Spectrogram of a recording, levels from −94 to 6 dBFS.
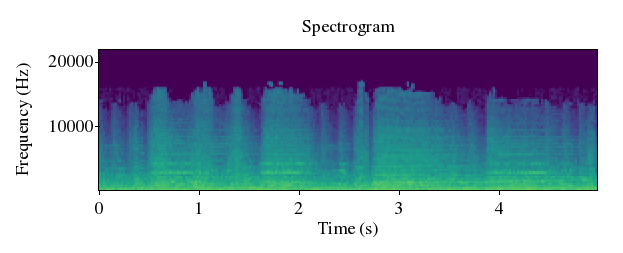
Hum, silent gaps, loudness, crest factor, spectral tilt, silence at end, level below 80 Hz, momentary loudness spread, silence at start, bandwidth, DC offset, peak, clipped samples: none; none; -21 LUFS; 12 dB; -5 dB/octave; 0 s; -32 dBFS; 3 LU; 0 s; 16.5 kHz; under 0.1%; -8 dBFS; under 0.1%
